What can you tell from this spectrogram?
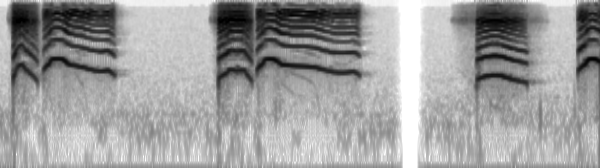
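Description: Rubber squeaky toy squeaking, played for the dogs to hear: short high squeaks that rise and fall in pitch, mostly in quick pairs about every second and a half, with a longer squeak starting near the end.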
